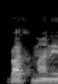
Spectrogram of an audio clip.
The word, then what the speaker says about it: Rrahmani: Am I pronouncing that right? Rrahmani. Rrahmani, there we are.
